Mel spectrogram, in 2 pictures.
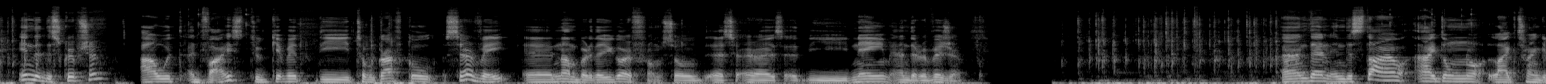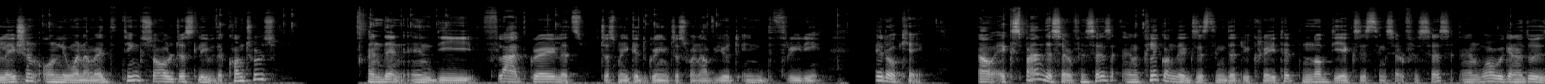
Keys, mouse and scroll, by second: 0.0-0.6 typing, 1.8 click, 2.2 double click, 3.2-4.3 typing, 10.1-13.5 typing, 13.7 click, 14.1 double click, 15.8 click, 19.3 double click, 20.8 click.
